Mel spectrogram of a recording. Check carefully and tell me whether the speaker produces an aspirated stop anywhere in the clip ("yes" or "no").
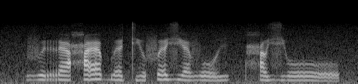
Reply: no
